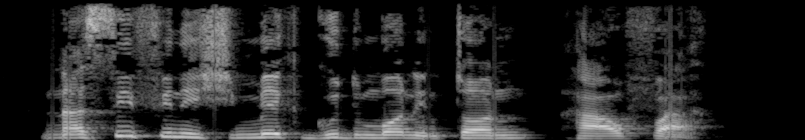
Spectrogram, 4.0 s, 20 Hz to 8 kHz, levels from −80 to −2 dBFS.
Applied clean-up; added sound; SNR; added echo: none; none; none; none.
